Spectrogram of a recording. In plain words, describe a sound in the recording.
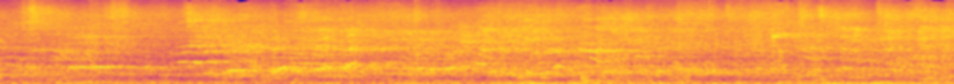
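Children and adults chatter in a large echoing hall.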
